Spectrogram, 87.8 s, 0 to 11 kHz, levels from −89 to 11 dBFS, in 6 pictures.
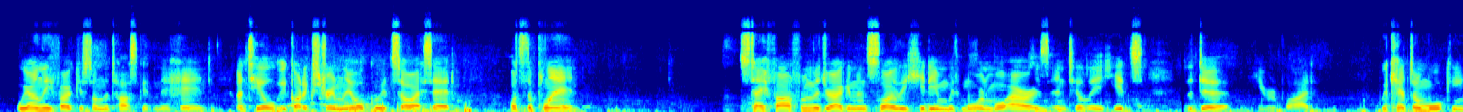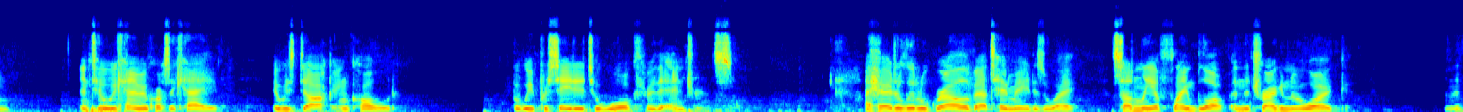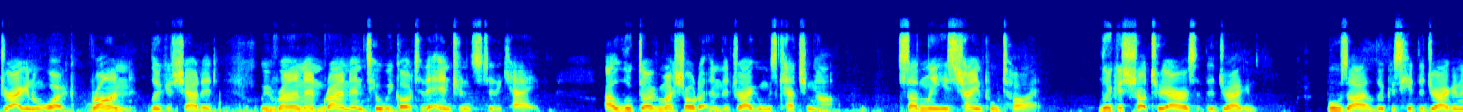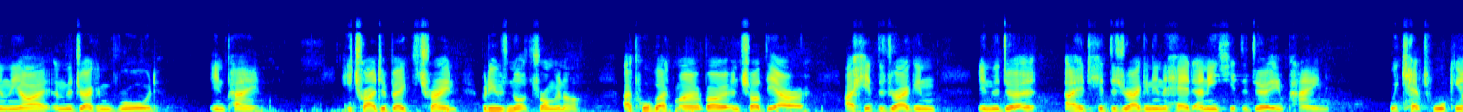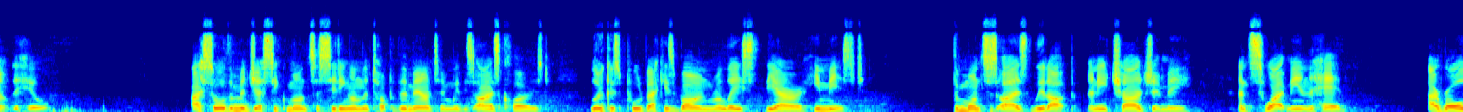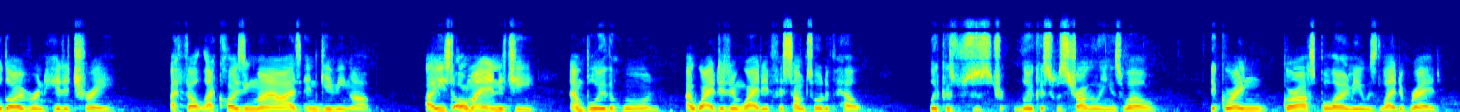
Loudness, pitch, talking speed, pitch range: -20 LUFS, 195 Hz, 190 wpm, 185-215 Hz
